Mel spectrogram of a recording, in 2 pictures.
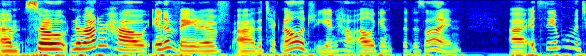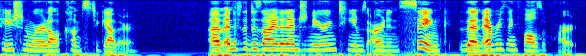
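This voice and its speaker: A woman's high voice at a very fast pace, with big swings in loudness, ordinary pitch variation and audible room echo. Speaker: UX designer. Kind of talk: conference talk. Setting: stage with audience.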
